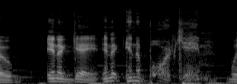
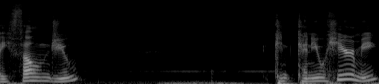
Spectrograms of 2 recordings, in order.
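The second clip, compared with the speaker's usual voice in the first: echoing, resonant, reverberating voice, pitched up; 7 semitones higher than usual. Narrating to listeners a voice heard in their minds, soft-spoken reverberating voice. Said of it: "a soft spoken, um, reverberating voice".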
